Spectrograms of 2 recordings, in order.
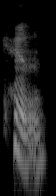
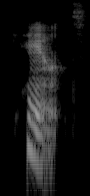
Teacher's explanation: can is typically pronounced as kin, because it's unstressed. And can't is a negative word. It gets emphasis. If you remember, or if you've gotten to the word stress lesson, you know that negative words get that emphasis or that stress.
